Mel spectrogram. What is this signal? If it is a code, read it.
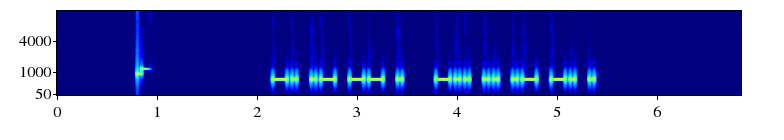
Morse code, heard as a keyed tone, about 25 wpm, 700 Hz. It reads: NAME DIANE
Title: K1USN SST QSO Practice 25wpm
